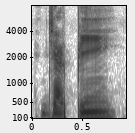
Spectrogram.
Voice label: "jarpiñ", Apatani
